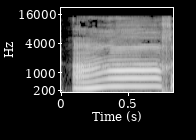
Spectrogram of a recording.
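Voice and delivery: normal talking voice

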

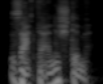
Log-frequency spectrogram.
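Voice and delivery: ordinary delivery

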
